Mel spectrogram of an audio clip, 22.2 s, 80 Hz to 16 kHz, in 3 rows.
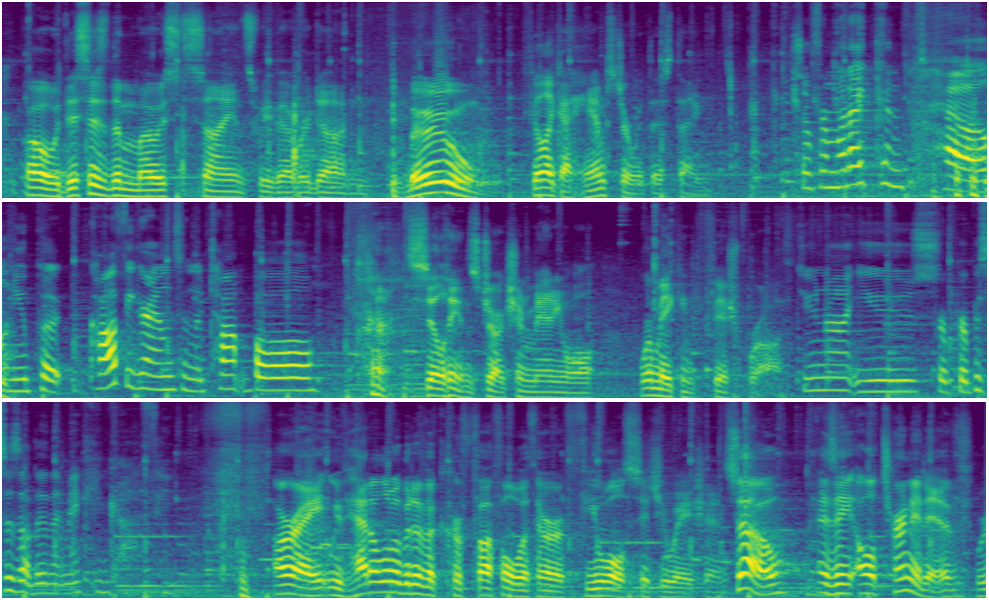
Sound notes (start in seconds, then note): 10.2 scoffs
